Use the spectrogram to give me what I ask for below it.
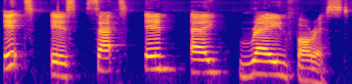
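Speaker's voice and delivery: slow, every word of "It is set in a rainforest" given space; slow read-back. Shown as a demonstration. Teacher reading the sentence back slowly with children. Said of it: "Let's read our sentence back".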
